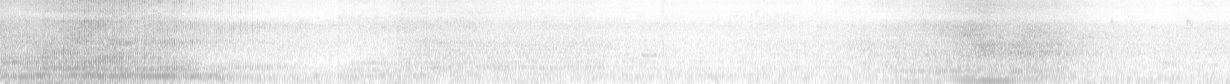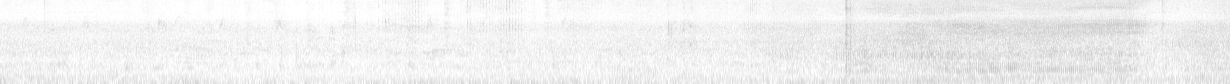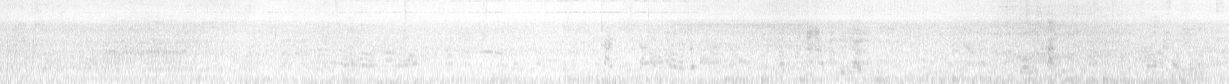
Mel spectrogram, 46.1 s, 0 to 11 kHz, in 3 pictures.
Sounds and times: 29.7s Walking in a small alley 46.1s

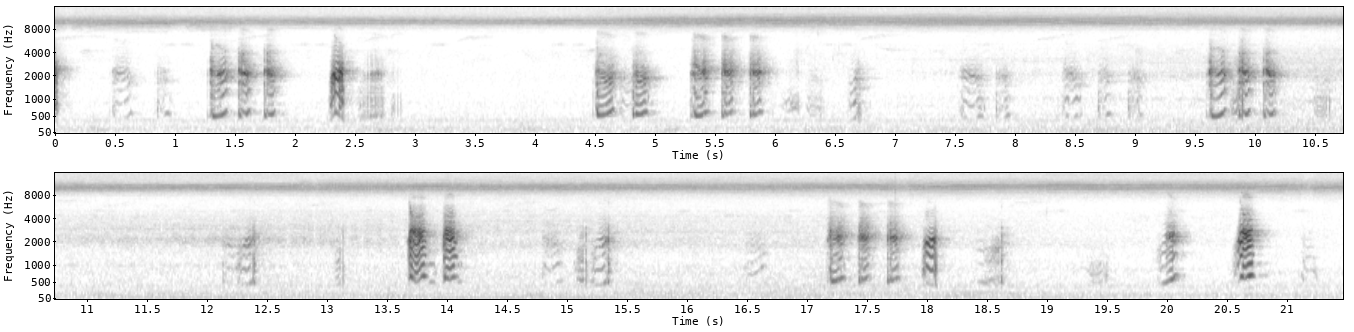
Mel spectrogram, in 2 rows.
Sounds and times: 0.0s Frogs chirping 21.4s

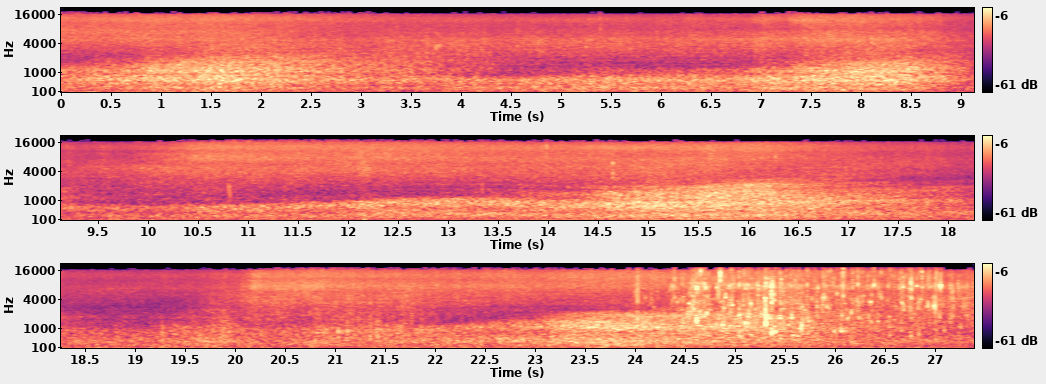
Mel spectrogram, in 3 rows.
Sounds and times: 20.1s Ocean waves 27.3s
23.9s lapping water around feet in the sea foam 27.3s

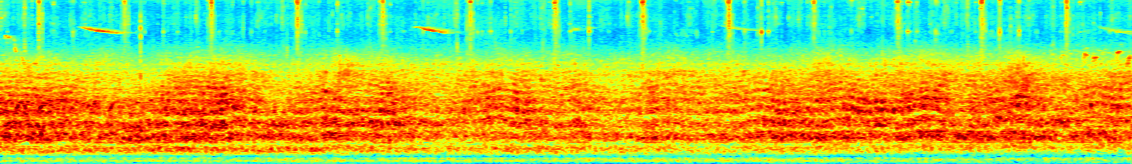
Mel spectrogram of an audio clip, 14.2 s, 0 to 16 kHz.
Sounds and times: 0.0s Police helicopter is patrolling the area 14.1s
0.0s Walking Through Bute Park 14.1s
0.0s squeaky bag over my shoulder 14.1s

